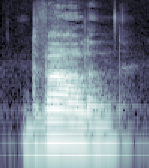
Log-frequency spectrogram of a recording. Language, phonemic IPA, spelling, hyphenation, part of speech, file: Dutch, /ˈdʋaːlə(n)/, dwalen, dwa‧len, verb / noun, Nl-dwalen.ogg
- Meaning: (verb) 1. to stray, wander 2. to err; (noun) plural of dwaal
